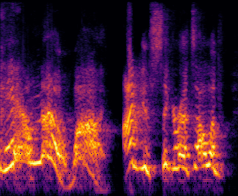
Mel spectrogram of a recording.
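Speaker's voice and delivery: high, dismissive hell no; dismissive friend. Retold or imitated. Storyteller voices his hustler friend brushing off begging, high and dismissive. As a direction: brush it off as totally normal.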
